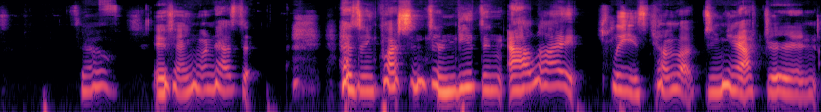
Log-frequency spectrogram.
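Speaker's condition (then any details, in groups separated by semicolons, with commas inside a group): Facial paralysis (nf2-swn)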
